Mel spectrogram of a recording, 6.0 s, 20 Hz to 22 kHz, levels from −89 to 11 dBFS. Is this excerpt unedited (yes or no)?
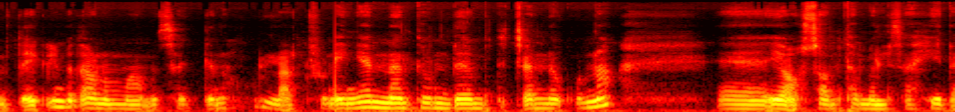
no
